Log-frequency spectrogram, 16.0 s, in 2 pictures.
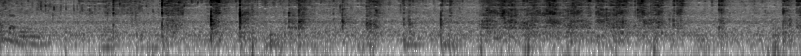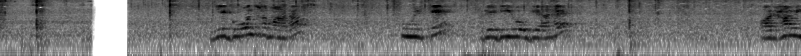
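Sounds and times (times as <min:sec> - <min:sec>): gum sizzling in ghee: 0:00.0 - 0:16.0
metal spoon scraping a pan: 0:01.0 - 0:08.6.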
